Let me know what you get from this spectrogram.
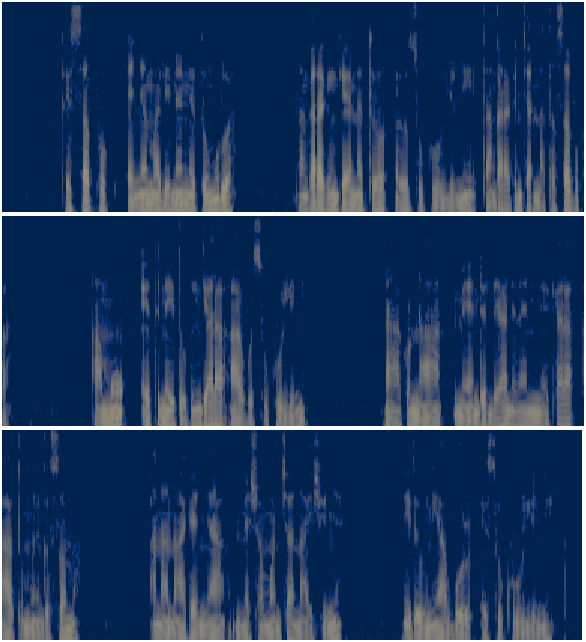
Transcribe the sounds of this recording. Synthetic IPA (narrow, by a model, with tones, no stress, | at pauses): kɪ˨sa˦pʊ˨k | ɛ˨ɲa˦ma˨li˦nɛ˦nɛ˨to˦mu˦ɾwa˨ | ta˨ŋɡa˦ɾa˨kɪ˦ŋkɛ˦nɛ˦tɔ˦su˨ku˨li˨ni˦ta˨ŋɡa˦ɾa˨kɪ˦nt͡ʃa˦ɾna˨ta˨sa˦pʊka˨ | a̰˨mʊ˦ | ɛ˨tɪ˦nɛ˨˦i˦to˨kɪ˦ŋkja˦ɾa˦ʔa̰˨kwɛ˨su˨ku˨li˨ni˦ | nʔaː˨˦kʊ˦naː˨˦mɛ˨ndɛ˨lɛ˨a˦nɪ˨na˦nɪ˨nɛ˨ka˦ɾa˦a˦tʊ˨mu˨e˨ŋɡɪ˨sɔ˦ma˨ | a̰˦na˨naː˨˦kɛ˨ɲa˦mɛ˨ʃɔ˦mɔ˨nt͡ʃa˦na˨ɪ˨ʃu˨ɲɛ˦ | ne˦to˨ki˨ni˦a˨bo˨le˨su˨ku˨li˨ni˦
